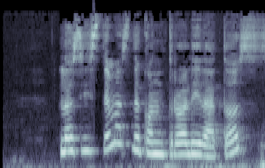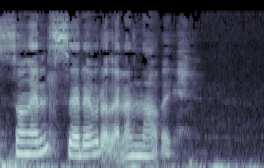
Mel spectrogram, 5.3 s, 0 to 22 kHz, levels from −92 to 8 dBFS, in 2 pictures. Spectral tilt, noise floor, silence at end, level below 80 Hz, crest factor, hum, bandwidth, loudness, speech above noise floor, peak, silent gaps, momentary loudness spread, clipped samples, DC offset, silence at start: -2.5 dB/octave; -46 dBFS; 0.1 s; -34 dBFS; 16 dB; none; 17 kHz; -14 LUFS; 31 dB; 0 dBFS; none; 7 LU; under 0.1%; under 0.1%; 0.6 s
